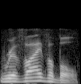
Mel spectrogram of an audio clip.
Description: Prononciation du mot revivable en anglais (fichier audio)
Prononciation du mot : revivable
